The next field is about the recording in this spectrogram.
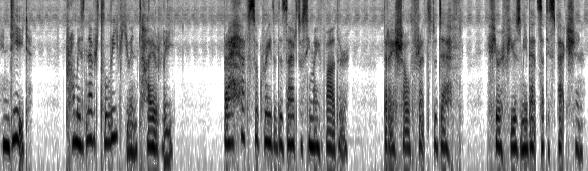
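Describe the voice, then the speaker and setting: A woman voicing a sincere, tender-hearted young maiden in a soft-spoken, earnest storybook reading. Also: mid-range voice, fairly even intonation, measured pace, gravelly, husky, exaggerated voice. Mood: tearful pleading. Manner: earnest, pleading, polite.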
